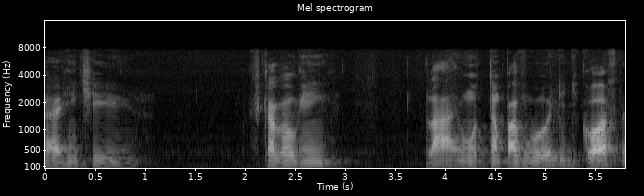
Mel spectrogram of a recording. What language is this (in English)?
Portuguese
